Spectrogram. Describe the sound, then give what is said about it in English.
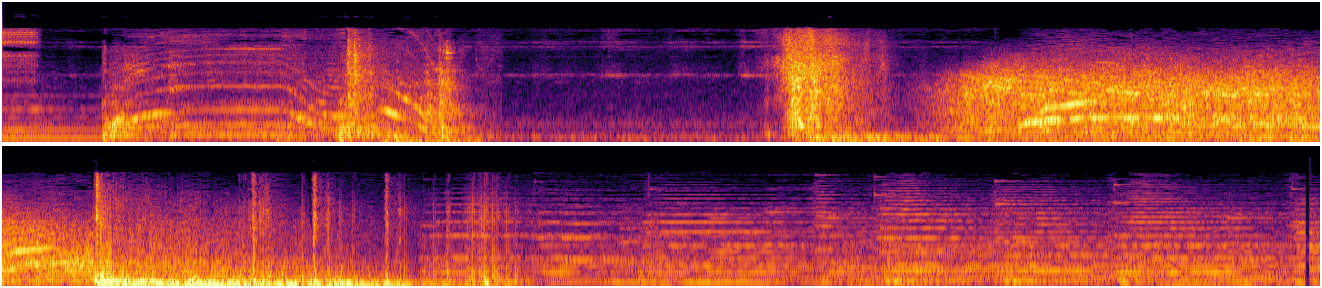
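Bombs exploding in a war scene set in Iraq: loud booms and whooshing blasts mixed with sustained tonal sounds, with the heaviest low rumble midway through. “you heard all the bombs go off there, and he brings Christmas joy to Iraq”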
